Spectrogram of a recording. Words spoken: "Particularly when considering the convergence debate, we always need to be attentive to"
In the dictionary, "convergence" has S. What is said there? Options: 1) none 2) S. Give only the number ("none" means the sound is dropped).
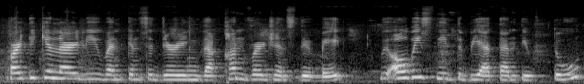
2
